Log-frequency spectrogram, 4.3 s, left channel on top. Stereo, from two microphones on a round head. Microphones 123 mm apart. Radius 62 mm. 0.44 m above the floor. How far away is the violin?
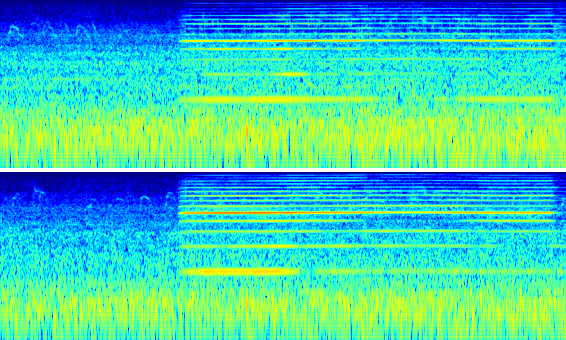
About 3 m.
